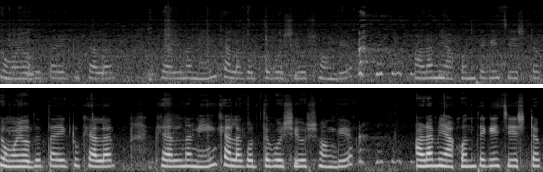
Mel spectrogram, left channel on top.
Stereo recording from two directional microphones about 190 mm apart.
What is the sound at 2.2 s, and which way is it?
Speech, 45° right (ahead or behind).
